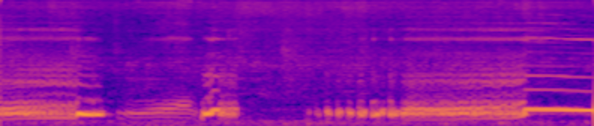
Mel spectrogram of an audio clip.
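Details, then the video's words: Dove singing in an unusual voice: throaty rolling coos and a brief pause, then a long purring trill that turns into a steady held hoot. "Suara Unik Burung Puter // Unique Sound Singing of dove"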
